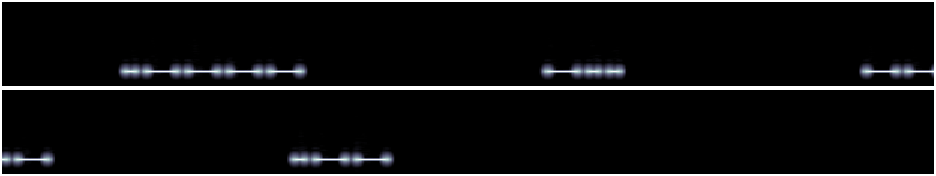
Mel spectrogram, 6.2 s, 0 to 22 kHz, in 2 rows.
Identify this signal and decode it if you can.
Morse code, heard as a keyed tone, about 36 wpm, spaced as for 10 wpm, 700 Hz. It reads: 1DOW
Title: USA Call Signs - 8x Character Spacing - 35wpm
